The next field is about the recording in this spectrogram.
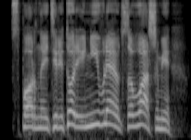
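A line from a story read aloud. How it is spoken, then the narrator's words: Shouted back. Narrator (Russian): прокричал в ответ Кор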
